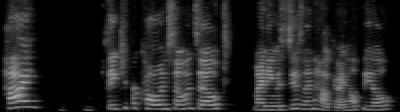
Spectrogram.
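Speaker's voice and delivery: high, bright receptionist greeting; work phone voice. Shown as a demonstration. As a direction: switch on the polished call-center voice. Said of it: "When my work phone rings".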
